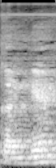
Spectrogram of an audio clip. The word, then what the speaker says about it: condemn: उसी तरह से CONDEMN है, यहां भी देखिए MN आया एक साथ, इसीलिए एन साइलेंट हो गया। इसको हम लोग कंडेम कहते हैं।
